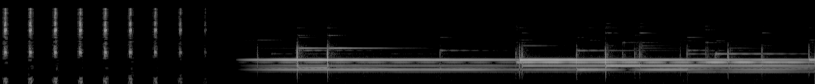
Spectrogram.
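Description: Added soundtrack effects: a quick run of short, even ticks, about four a second, that stops about two seconds in. Then a sustained shimmering chime chord swells in, with struck bell-like notes ringing over it and a second swell about halfway through.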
